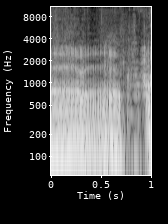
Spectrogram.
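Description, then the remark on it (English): A huge dog, Tonto, growls loudly as it lunges at a man, a deep rumbling snarl that breaks off briefly before surging back in, with no voices present. “As Clarence rounded the side of the diner, he encountered a huge dog. Tonto growled and lunged at him.”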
